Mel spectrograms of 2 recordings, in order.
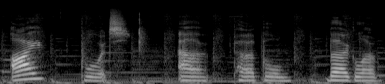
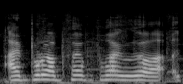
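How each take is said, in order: First: It is said slowly, one word at a time. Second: It is said together at normal, running speed. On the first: The speaker calls it right. "I can say the words individually very slowly" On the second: The speaker calls it wrong. "But if I say it together"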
